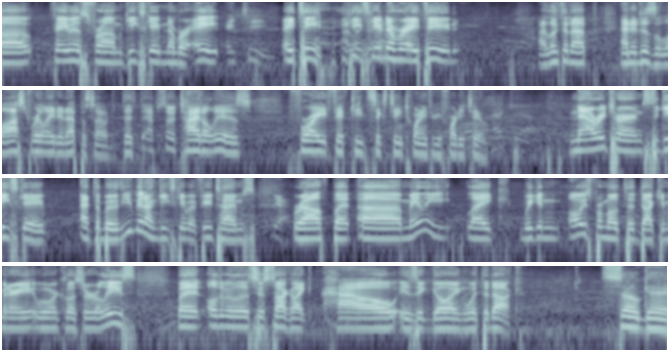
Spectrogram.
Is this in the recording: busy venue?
yes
